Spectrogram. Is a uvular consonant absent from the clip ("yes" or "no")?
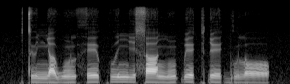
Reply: yes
